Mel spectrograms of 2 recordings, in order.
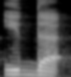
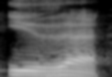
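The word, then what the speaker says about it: إذا: Jadi pastikan suaranya itu ngalir dza. Jangan jadi kalla ida ida tapi idza dya ngalir si suara si suara dnya itu ngalir dza dza gitu ya.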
